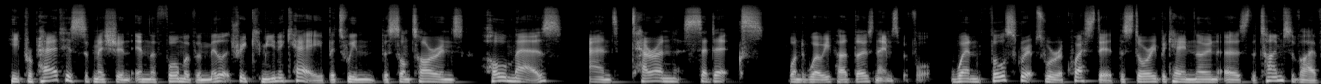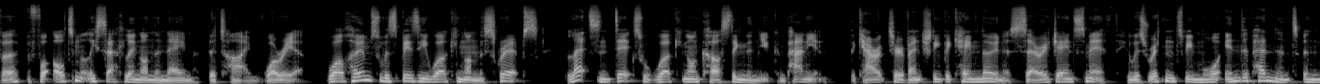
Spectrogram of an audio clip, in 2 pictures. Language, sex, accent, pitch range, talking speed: English, male, British, 110-145 Hz, 185 wpm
